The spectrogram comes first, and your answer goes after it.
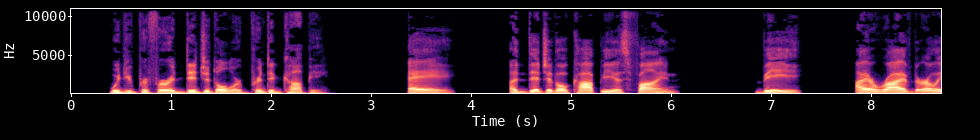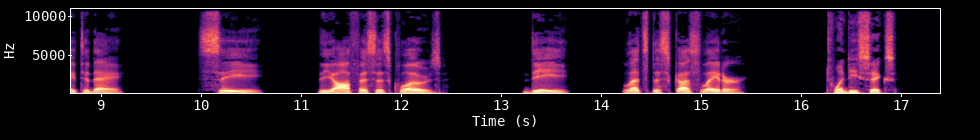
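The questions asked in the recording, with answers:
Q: Would you prefer a digital or printed copy?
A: A: A digital copy is fine.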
